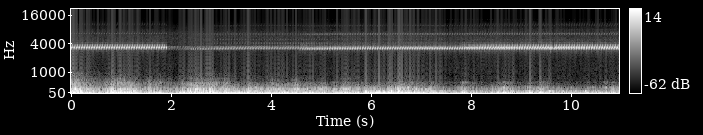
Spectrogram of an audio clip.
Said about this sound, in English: And the crickets also were sensing the vibrations of the thunder and doing their own trills and their own performance.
